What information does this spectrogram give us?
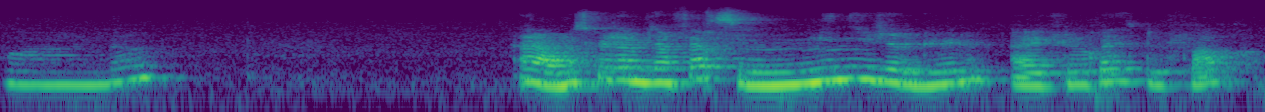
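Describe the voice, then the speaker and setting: A woman's voice: fairly high pitch, steady tone, a little slow, mellow, recorded from a distance. A young woman chatting through a makeup tutorial at home, with playful, self-mocking asides. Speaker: beauty vlogger. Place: room at home. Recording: echoey room, mic set away.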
